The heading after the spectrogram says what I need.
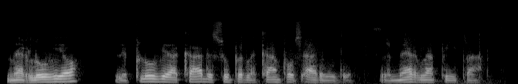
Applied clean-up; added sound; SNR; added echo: neural separator model SepFormer DNS4.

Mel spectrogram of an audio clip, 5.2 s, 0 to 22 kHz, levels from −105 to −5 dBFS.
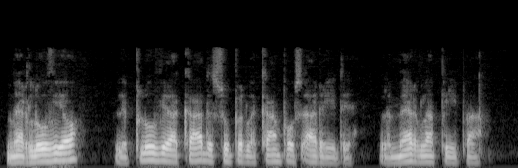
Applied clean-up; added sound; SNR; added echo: none; none; none; none.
